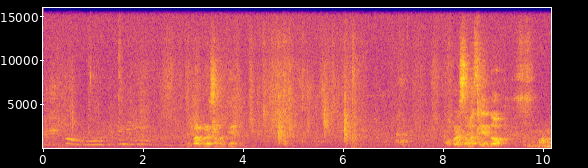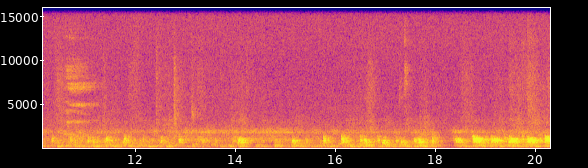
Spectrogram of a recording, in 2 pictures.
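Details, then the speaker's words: Fetus at 13 weeks 3 days, heard during an obstetric ultrasound: fast, regular whooshing heartbeat at 169 beats per minute, described as very good: normal fetal heartbeat. "ضربان قلب ... سی؟ ضربان قلب در آن لحظه ... صد و - 1 6 9. 169 ضربه در دقیقه است. خیلی خوبه خیلی خوبه"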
